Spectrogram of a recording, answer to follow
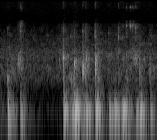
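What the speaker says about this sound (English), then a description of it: "let me go ahead and just type it in here" Quiet typing on a computer keyboard: two taps, a short gap, then a steady run of soft clicks, close and faint, with no voices.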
